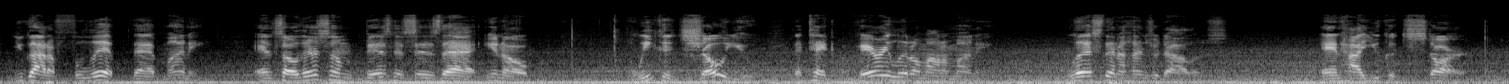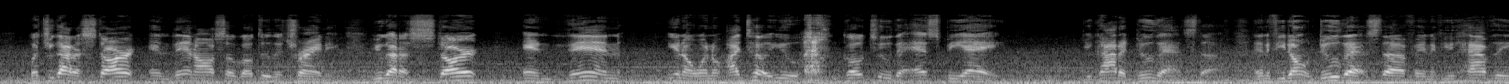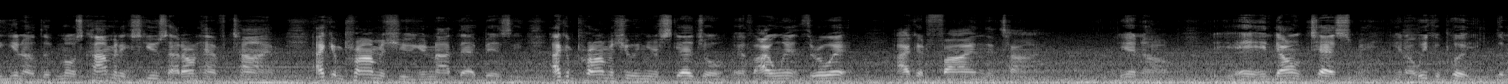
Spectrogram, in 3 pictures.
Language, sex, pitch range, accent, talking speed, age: English, male, 85-115 Hz, American, 165 wpm, 30-49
